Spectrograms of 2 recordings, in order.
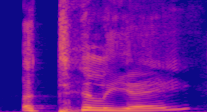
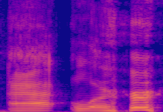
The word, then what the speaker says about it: atelier: The title of this manga is apparently pronounced Witch Hat Atelier. Atelier. Which I have legitimately been pronouncing it Witch Hat Atler this entire time.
